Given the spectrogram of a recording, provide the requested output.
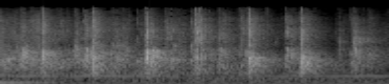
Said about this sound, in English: Good. Can we give him another hand clap of praise? Amen.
